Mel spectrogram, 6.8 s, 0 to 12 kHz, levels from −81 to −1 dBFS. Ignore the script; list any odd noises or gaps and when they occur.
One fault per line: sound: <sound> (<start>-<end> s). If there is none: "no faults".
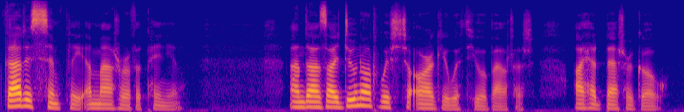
no faults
